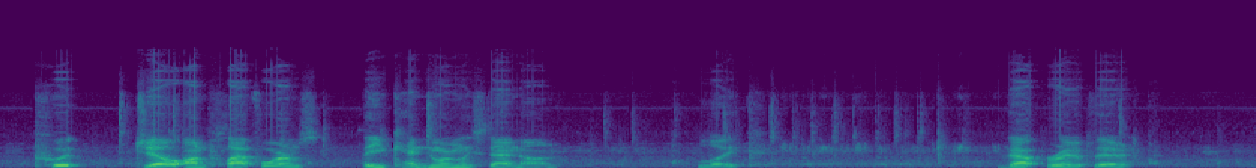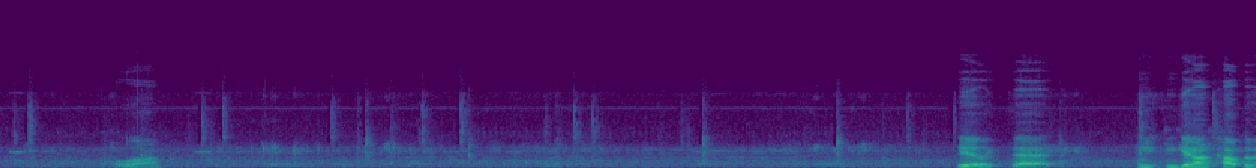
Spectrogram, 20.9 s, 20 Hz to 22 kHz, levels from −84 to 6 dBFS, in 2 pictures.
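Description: A filter restarted on every block runs from 0.0 to 12.94 s: the filter drops its state at each block boundary and starts from silence, leaving a small transient every time. The result is a 23.4 Hz buzz that tracks the audio's level, which fits a 2048-sample block.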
